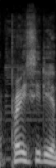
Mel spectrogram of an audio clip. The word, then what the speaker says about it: praesidium: Yeah, praesidium, that's how you say it.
